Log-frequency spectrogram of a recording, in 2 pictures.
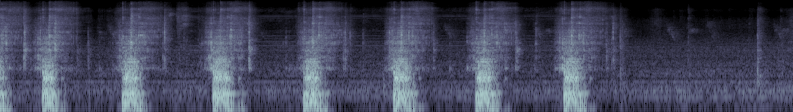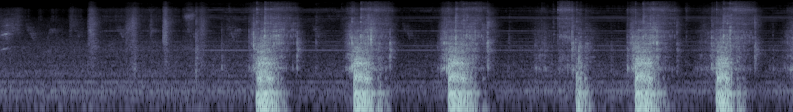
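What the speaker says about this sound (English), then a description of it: "This motor usually has a lot of compression and it's so hard to pull." An old outboard-style motor, left sitting for over two years, is pull-started on choke: about a dozen loud, close, rhythmic pull-cord bursts with a quiet gap in the middle.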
